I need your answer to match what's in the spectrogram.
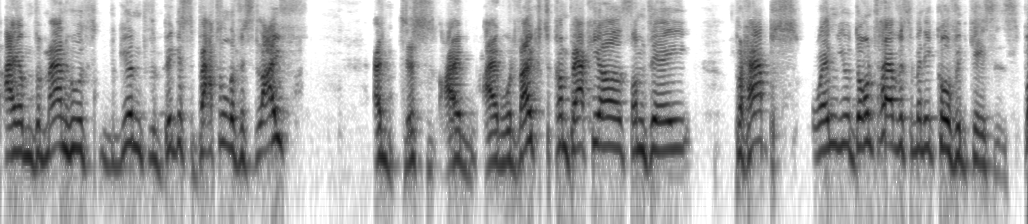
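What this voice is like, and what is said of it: Put-on heavy German accent. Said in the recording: “he's got the biggest, like most obvious German accent, but everything about him, his whole character is Russian”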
